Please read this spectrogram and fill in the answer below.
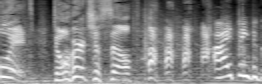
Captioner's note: manic laughing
